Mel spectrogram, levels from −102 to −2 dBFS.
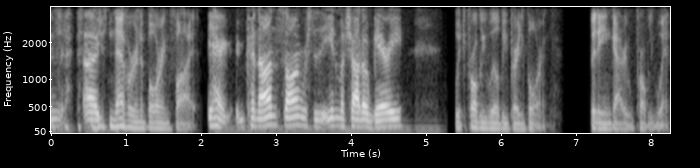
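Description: A short stall from a late packet at 1.74 to 1.78 s, just after "never in a boring": the jitter buffer ran dry and the receiver held the last sound about 22 ms until the packet arrived, losing nothing. A jitter buffer speed-up from 7.41 to 7.85 s, after "be pretty boring but": the receiver trimmed pitch-period slices, roughly 40 ms in total, so the speech runs about 7% faster at unchanged pitch. Throughout, the call path's narrow band, with nothing above 4 kHz, points to a 64 kbps G.711 mu-law codec.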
